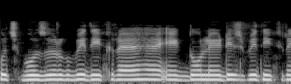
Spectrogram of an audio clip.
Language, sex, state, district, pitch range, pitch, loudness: Hindi, female, Uttar Pradesh, Muzaffarnagar, 215-225 Hz, 220 Hz, -11 LUFS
